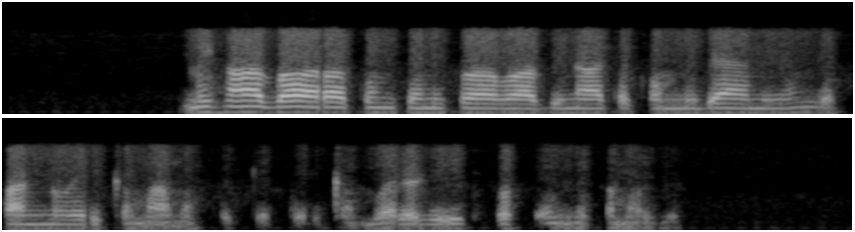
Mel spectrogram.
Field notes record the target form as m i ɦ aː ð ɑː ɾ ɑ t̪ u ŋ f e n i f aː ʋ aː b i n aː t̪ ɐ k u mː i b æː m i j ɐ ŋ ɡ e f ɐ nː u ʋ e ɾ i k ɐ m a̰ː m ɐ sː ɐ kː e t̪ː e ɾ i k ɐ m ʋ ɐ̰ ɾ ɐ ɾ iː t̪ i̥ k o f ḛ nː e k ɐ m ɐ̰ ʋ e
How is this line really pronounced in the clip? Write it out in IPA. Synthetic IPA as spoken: m i ɦ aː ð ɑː ɾ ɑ t̪ u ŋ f e n i f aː ʋ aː b i n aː t̪ ɐ k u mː i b æː m i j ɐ ŋ ɡ e f ɐ nː u ʋ e ɾ i k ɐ m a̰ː m ɐ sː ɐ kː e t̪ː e ɾ i k ɐ m ʋ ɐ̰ ɾ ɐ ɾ iː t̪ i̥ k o f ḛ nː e k ɐ m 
